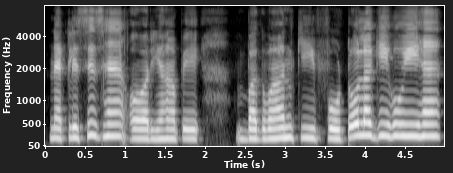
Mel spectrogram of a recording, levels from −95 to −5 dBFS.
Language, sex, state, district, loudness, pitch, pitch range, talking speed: Hindi, female, Uttar Pradesh, Lalitpur, -17 LUFS, 215 Hz, 195-250 Hz, 130 wpm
